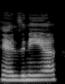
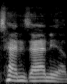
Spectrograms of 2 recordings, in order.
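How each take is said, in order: First: It is said with a usual English pronunciation. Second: It is said with the local Swahili pronunciation. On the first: The speaker calls it wrong. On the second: The speaker calls it right.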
